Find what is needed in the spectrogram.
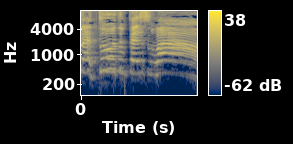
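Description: A woman and a young boy singing together: three short sung phrases, then a held note starting near the end that sags slightly in pitch.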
